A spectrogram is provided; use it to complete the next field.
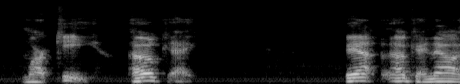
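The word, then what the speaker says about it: Marchi: oh Mark oh Marquis the chi has the k sound Marquee okay yeah okay now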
